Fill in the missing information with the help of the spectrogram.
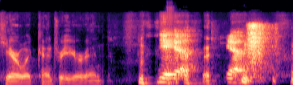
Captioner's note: laughs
